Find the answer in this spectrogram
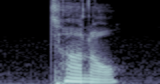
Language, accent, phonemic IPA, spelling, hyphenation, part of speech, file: English, US, /ˈtʌn(ə)l/, tunnel, tun‧nel, noun / verb, En-us-tunnel.ogg
- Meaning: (noun) 1. An underground or underwater passage 2. A passage through or under some obstacle 3. A hole in the ground made by an animal, a burrow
